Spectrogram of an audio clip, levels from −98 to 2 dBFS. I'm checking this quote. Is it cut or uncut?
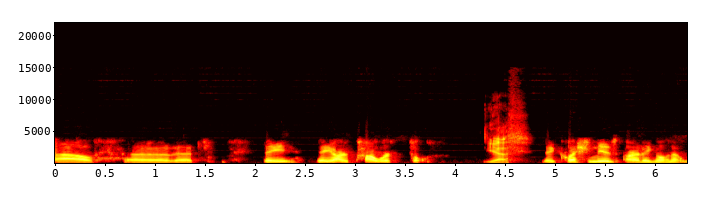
uncut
